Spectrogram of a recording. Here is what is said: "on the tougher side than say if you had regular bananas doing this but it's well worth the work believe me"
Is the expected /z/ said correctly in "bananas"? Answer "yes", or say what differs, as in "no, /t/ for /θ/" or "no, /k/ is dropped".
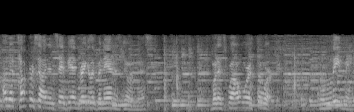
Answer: yes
